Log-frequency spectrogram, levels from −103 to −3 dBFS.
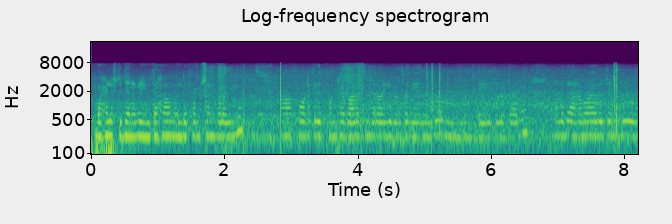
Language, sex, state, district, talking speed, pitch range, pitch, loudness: Kannada, female, Karnataka, Mysore, 130 wpm, 220-230 Hz, 225 Hz, -25 LUFS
